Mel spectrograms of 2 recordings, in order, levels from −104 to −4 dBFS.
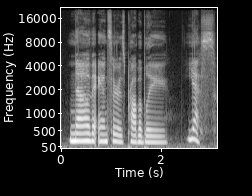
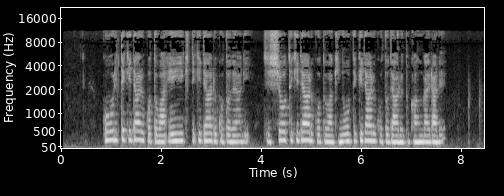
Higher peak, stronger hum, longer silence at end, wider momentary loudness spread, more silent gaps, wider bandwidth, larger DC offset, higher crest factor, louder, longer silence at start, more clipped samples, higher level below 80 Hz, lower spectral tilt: first, 0 dBFS vs -8 dBFS; neither; second, 0.05 s vs 0.8 s; first, 13 LU vs 6 LU; neither; first, 19 kHz vs 11.5 kHz; neither; about the same, 14 dB vs 16 dB; first, -15 LUFS vs -24 LUFS; second, 0.15 s vs 0.85 s; neither; first, -46 dBFS vs -56 dBFS; about the same, -6 dB/octave vs -5 dB/octave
